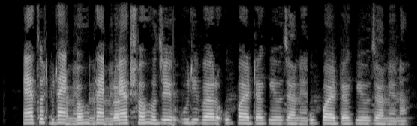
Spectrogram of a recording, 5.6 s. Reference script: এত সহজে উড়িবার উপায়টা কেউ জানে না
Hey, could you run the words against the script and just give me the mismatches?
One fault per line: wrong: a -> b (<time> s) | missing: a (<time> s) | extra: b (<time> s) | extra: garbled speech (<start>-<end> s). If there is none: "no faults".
extra: garbled speech (0.6-1.7 s)
extra: উপায়টা কেউ জানে (4.2 s)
